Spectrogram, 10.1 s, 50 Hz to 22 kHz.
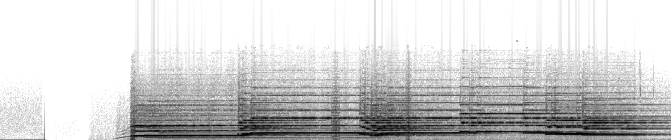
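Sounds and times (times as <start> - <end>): folk melody: 1.8 - 10.0.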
